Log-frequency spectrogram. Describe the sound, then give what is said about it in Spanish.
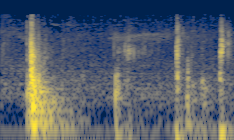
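A car door thuds loudly once as a grey-haired man gets out and a man dressed as a policeman holds the door, followed by a few lighter clicks and knocks of the door being handled and shut, with no one speaking. “De él baja un hombre de pelo canoso. Otro, vestido de policía, le sujeta la puerta.”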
